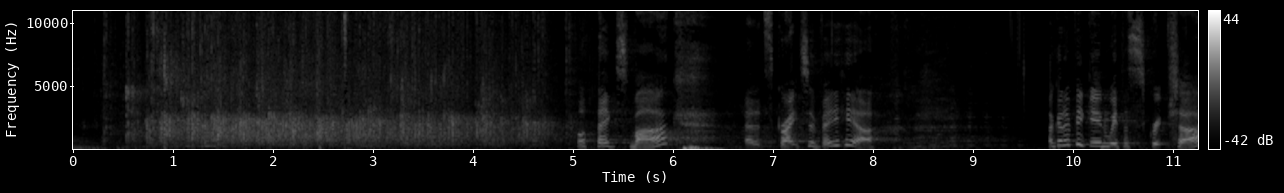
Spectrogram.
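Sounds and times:
audience applauding: 0.0s - 5.0s
speech: 5.0s - 8.3s, 9.8s - 11.2s.

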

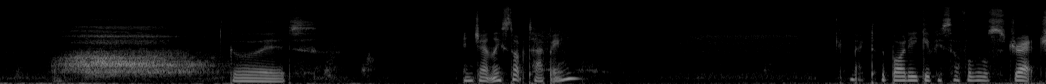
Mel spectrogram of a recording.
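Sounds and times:
deep inhale through the nose during a guided tapping session: 0.4s - 2.2s, 6.2s - 8.2s
speech: 2.3s - 3.2s, 4.6s - 5.9s, 8.5s - 10.4s.

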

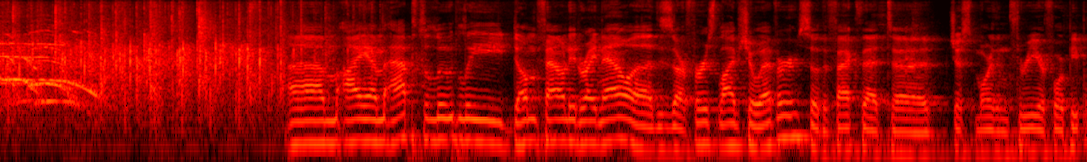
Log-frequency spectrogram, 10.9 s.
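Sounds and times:
audience applause at a live show: 0.0s - 4.0s
speech: 2.9s - 10.8s.

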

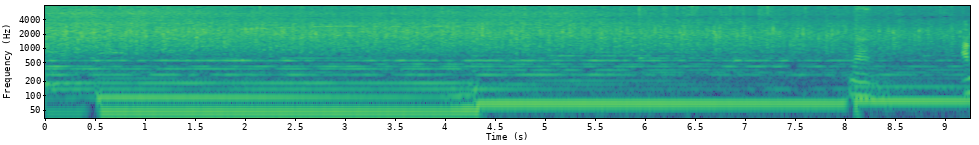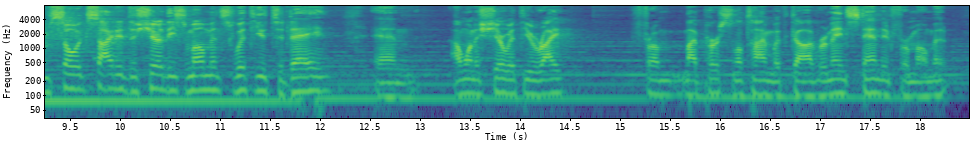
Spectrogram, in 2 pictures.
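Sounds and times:
audience clapping hands: 0.0s - 11.1s
speech: 9.2s - 14.6s, 15.2s - 18.4s.

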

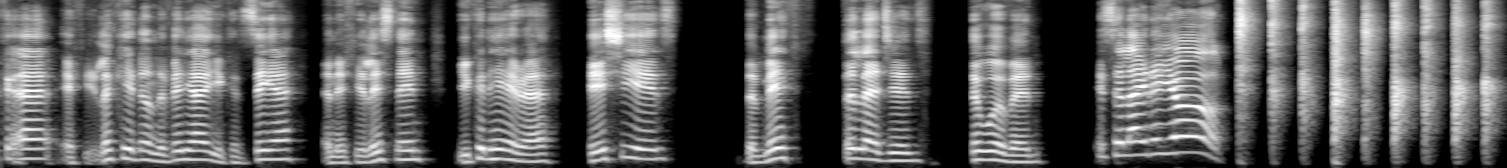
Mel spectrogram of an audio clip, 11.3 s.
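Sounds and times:
speech: 0.0s - 9.4s
person clapping: 9.3s - 11.2s.

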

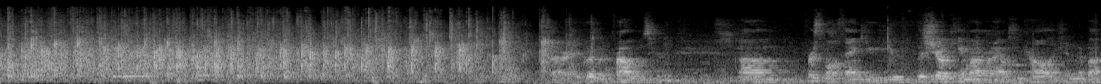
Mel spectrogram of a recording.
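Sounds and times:
audience applause: 0.0s - 5.8s
speech: 5.9s - 10.9s.

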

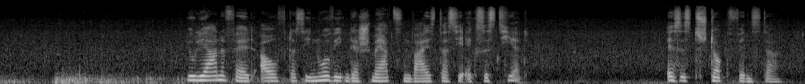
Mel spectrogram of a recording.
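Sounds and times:
thunder: 0.0s - 2.0s
heavy cold rain: 0.0s - 8.0s
speech: 1.9s - 5.4s, 6.7s - 7.9s.

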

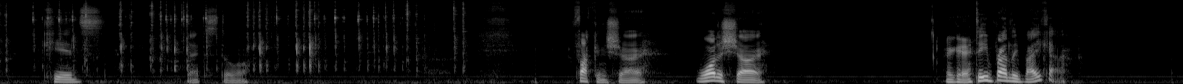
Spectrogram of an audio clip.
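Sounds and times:
typing on a computer keyboard: 0.0s - 4.7s
speech: 0.5s - 1.0s, 1.9s - 2.6s, 5.8s - 7.8s, 9.5s - 10.8s.

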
